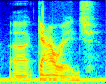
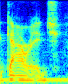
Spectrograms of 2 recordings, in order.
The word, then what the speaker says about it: garage: the British say it garage and then apart the car in the garage Americans do what southerners in England do with the word bath laughs they extend the a garage it's a mouthful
